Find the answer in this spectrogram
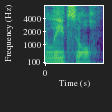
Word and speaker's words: Leitzel: First of all, is your last name Leitzel or Leitzel?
